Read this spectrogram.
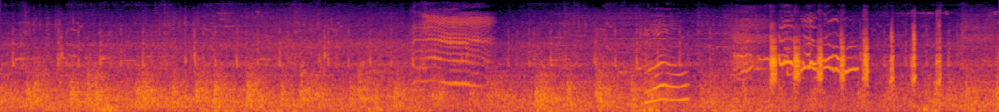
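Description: A ride car rumbles and clatters along a track.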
